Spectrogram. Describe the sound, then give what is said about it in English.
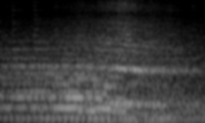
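A massive silver commuter train hurtles through a level crossing, its loud, sustained horn blaring over a heavy rolling rumble that swells and then eases slightly. “They watch as the massive silver commuter train bears down and then hurtles through the”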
